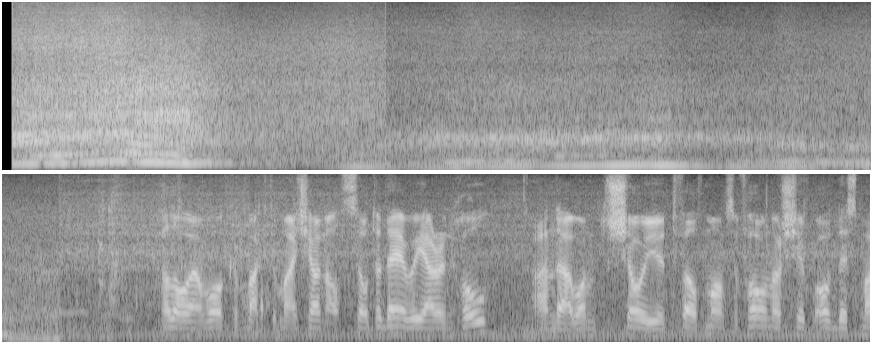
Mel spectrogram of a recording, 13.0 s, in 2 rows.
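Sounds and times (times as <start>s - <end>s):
car engine revving: 0.1s - 9.0s.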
